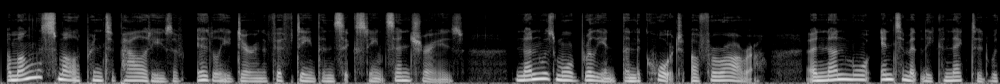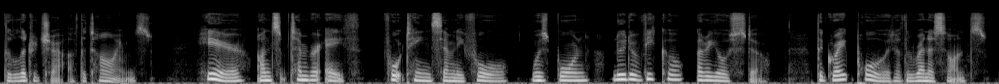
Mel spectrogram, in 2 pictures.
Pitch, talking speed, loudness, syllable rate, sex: 180 Hz, 145 wpm, -19 LUFS, 5.3 syllables/s, female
